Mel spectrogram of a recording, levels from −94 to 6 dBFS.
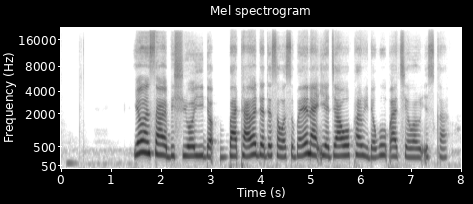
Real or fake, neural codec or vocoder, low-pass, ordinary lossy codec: fake; autoencoder, 48 kHz, 32 numbers a frame, DAC-VAE, trained on Japanese speech; none; none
